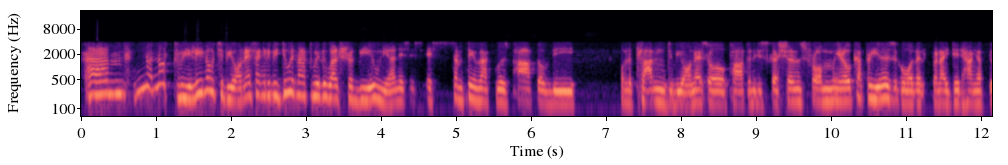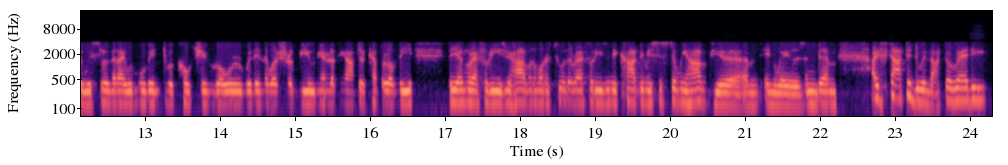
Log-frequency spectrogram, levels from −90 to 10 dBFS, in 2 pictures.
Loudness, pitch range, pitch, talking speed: -20 LUFS, 135-165 Hz, 140 Hz, 250 wpm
